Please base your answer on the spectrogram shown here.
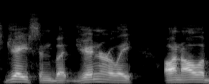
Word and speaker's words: Jasan: say that jokingly with my name jason with two a's i still pronounce jason but generally on all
